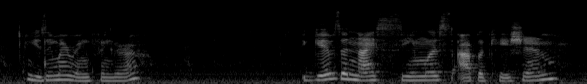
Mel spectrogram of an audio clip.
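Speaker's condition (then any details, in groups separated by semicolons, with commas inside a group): No condition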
